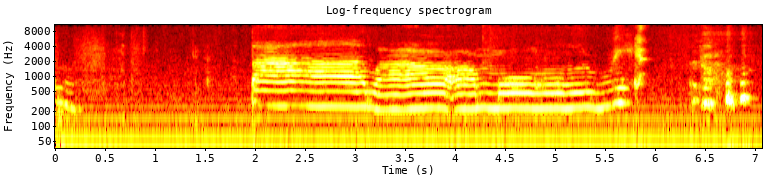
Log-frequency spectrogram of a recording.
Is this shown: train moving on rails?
no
